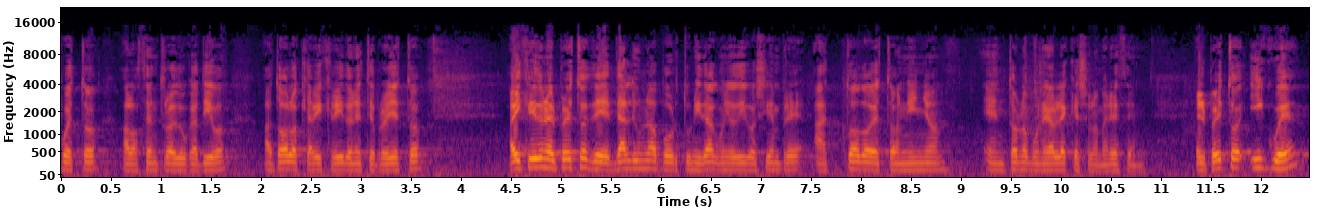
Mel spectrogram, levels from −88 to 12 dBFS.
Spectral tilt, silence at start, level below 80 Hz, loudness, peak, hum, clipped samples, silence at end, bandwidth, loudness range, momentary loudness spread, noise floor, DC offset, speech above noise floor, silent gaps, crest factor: -4 dB/octave; 0 s; -48 dBFS; -23 LUFS; -4 dBFS; none; under 0.1%; 0 s; 15.5 kHz; 4 LU; 15 LU; -45 dBFS; under 0.1%; 22 dB; none; 20 dB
